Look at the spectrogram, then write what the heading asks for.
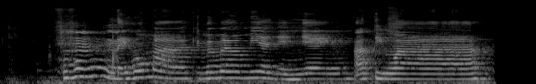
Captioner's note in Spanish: Habla chino en el video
